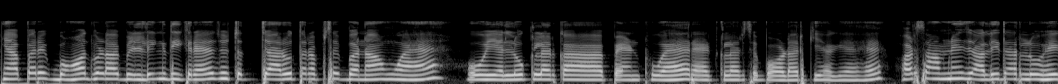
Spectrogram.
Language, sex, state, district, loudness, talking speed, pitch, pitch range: Hindi, female, Maharashtra, Dhule, -17 LUFS, 200 wpm, 230 Hz, 215-250 Hz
